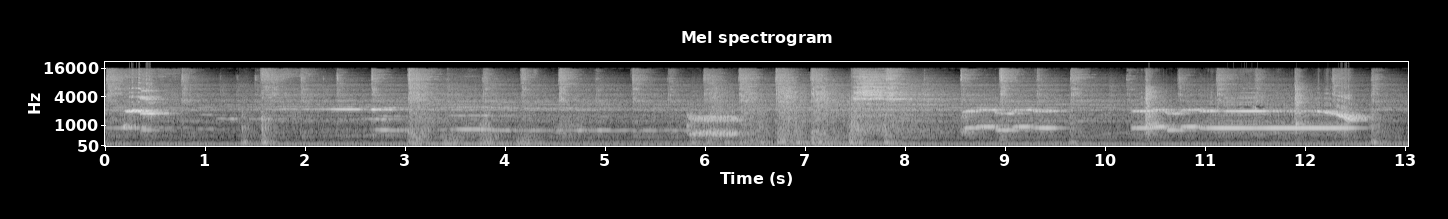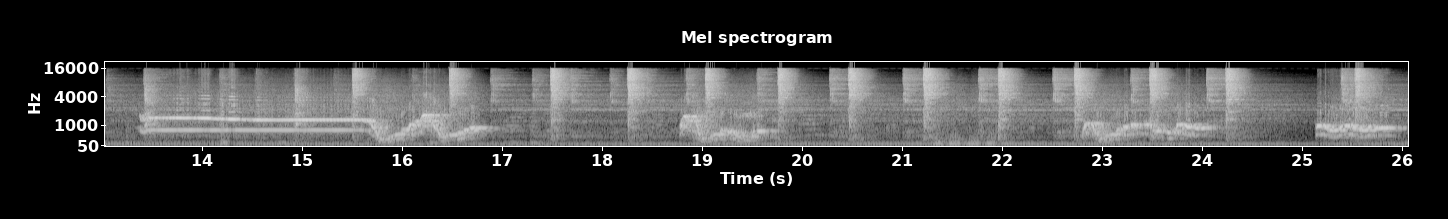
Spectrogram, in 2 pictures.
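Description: Live free-improvised electronic jazz from electric cello, synthesizer and drum kit. Held tones a second or two long step between pitches and bend or slide downward, with a steady low drone beneath and scattered drum and cymbal hits that grow busier near the end.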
